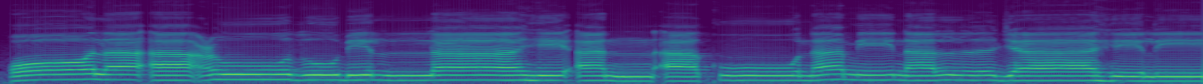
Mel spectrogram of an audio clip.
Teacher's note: Ya, jangan ada gema ketika membacakan huruf a. Jadi a suaranya tipis, posisi lidahnya itu normal ya, tidak terangkat ke langit-langit sehingga suara bisa menjadi gema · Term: huruf hamzah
